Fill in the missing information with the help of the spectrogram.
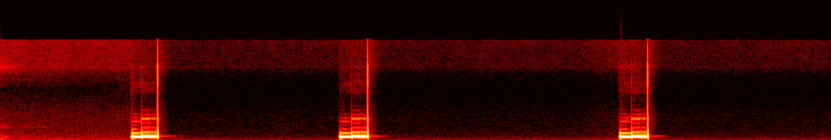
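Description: Three short electronic bleeps from a ghost-hunting phone app, each about a third of a second long and a couple of seconds apart, each starting with a click, with dead silence between.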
